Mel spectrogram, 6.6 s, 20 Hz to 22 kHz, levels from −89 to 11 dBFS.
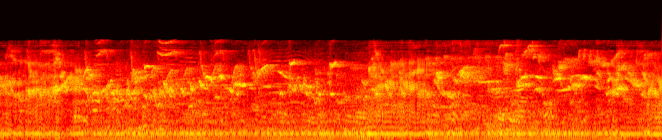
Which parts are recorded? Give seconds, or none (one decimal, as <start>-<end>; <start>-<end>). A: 0.8-3.7; 4.3-6.1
